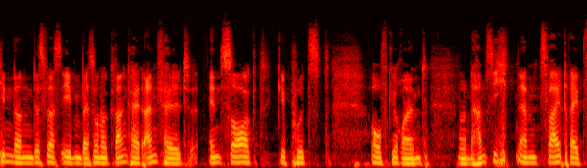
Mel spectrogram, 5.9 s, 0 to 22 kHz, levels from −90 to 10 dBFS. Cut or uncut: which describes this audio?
cut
